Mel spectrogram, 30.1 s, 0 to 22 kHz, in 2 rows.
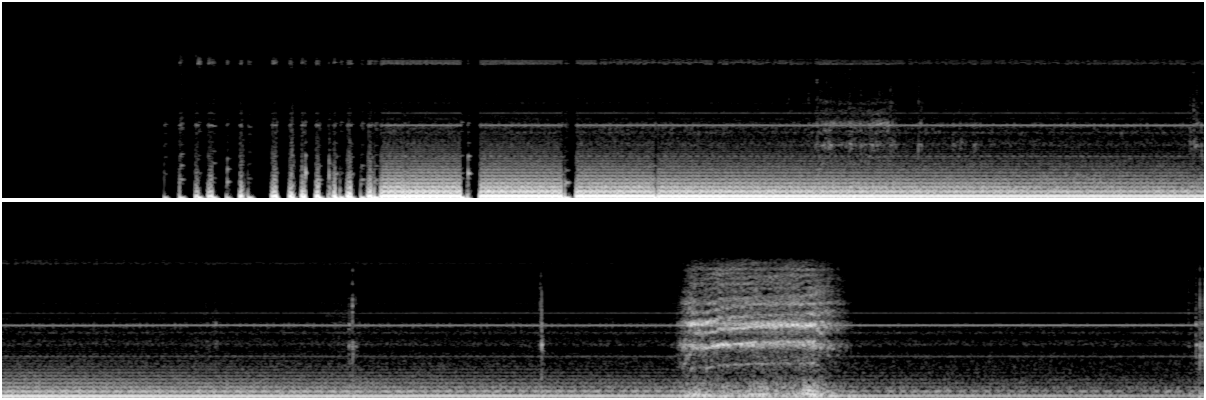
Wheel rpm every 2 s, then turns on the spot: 0, 0, 0, 0, 20, 0, 0, 0, 0, 0, 20, 100, 0, 0, 40.
none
